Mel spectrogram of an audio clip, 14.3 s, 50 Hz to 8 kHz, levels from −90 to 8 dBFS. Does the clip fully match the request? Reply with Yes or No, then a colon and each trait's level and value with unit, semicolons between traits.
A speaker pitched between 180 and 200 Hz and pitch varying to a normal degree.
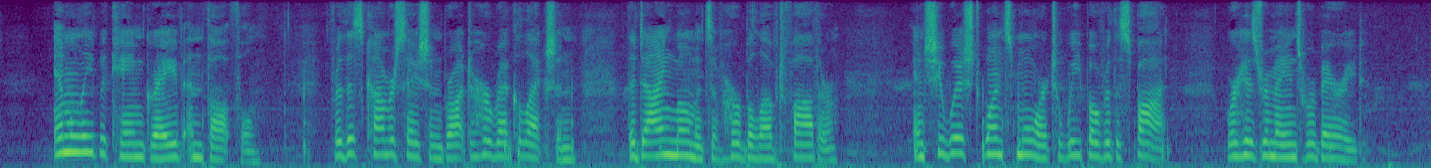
Yes: high, 190 Hz; average, 3.0 semitones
